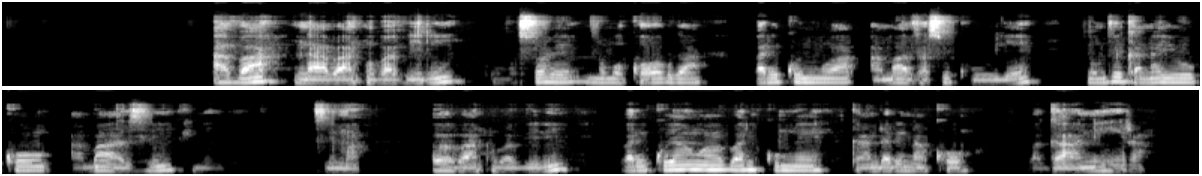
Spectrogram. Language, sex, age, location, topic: Kinyarwanda, male, 18-24, Huye, health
